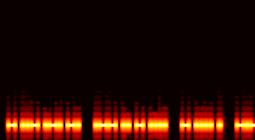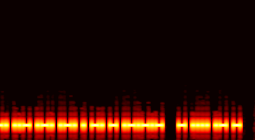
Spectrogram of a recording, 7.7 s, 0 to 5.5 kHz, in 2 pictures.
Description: Morse code, heard as a keyed tone, about 34 wpm, 600 Hz. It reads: TURN WITH THE CURRENT. THAT
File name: the old man and the sea / the old man and the sea 1 35wpm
